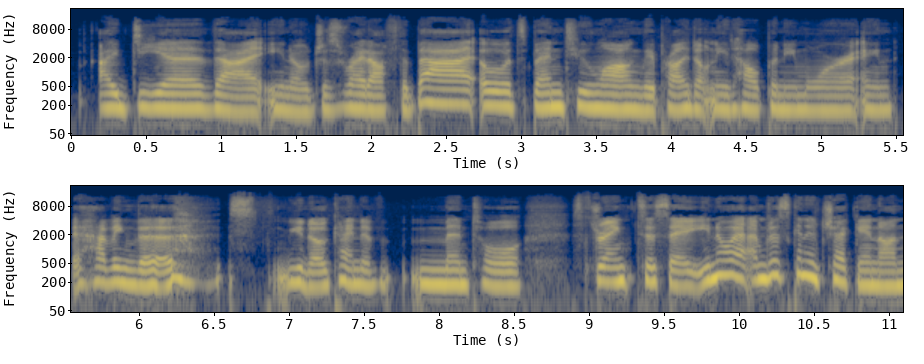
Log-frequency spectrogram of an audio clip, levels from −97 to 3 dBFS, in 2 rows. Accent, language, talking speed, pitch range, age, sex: American, English, 220 wpm, 160-195 Hz, 20-39, female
